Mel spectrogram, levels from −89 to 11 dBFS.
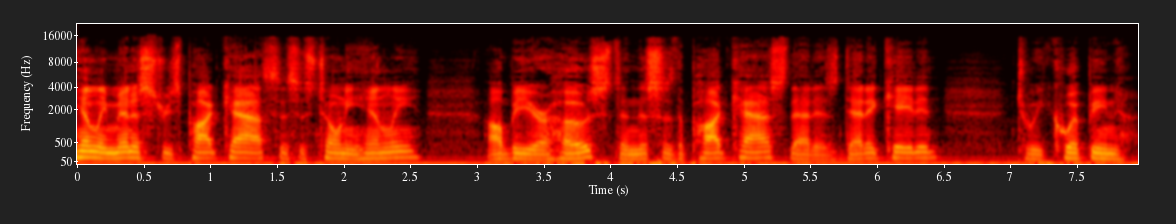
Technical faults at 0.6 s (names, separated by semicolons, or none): wireless microphone noise hit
